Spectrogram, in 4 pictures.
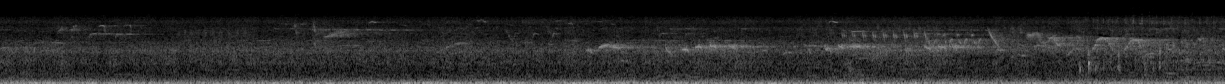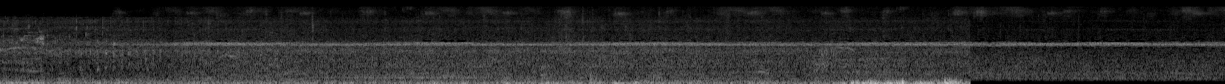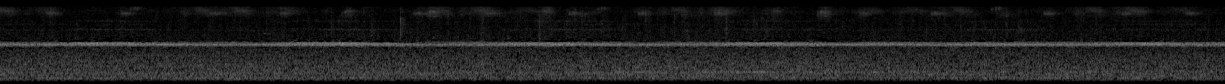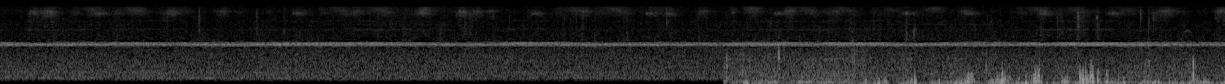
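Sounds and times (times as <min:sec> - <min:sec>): insects trilling: 0:00.0 - 0:49.0
low rumble: 0:44.0 - 0:49.0
low thuds: 0:44.0 - 0:49.0.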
